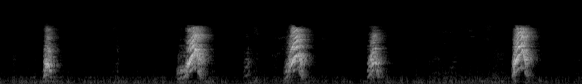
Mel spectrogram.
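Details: A Chihuahua barking while harassing a Redbone Coonhound: five sharp, high, yappy barks spaced about a second apart, with quiet pauses between them.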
